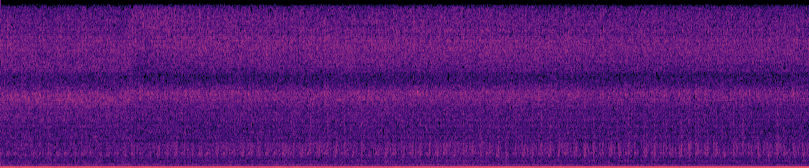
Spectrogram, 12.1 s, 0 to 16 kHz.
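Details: 1997 Jeep Grand Cherokee 4.0-liter six-cylinder at idle: deep hum with a light, hollow knock ticking through it. Piston slap, a common noise on these engines.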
